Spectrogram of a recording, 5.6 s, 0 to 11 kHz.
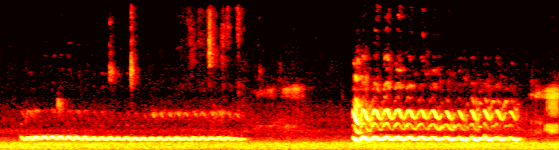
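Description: Two long, quavering calls of a frigatebird, a large seabird with a wingspan of up to 2 metres, each a steady warbling trill lasting about two seconds, separated by a short pause. They are loud, with a faint breathy background.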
